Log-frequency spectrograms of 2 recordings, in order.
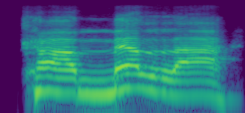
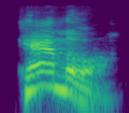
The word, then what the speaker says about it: Kamala: president or vice president slip of the tongue Carmela Harris did I say her name right who made up yeah she she actually uh vice president come you know you know I I butcher up her name Kamala Carmela Harris who made an unannounced appearance at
